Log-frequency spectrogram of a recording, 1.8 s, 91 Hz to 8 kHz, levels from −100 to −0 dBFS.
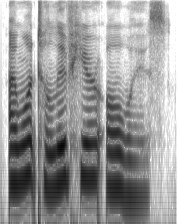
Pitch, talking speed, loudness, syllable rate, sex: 195 Hz, 200 wpm, -17 LUFS, 5.3 syllables/s, female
